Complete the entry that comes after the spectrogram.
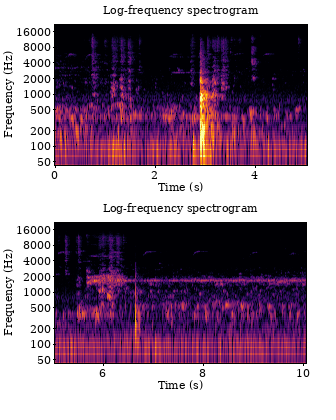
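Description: A bird's short, high chirps, repeated about once a second. A sharp knock comes about three seconds in, and a steady high tone starts a little after halfway.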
